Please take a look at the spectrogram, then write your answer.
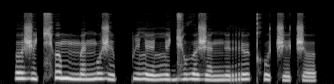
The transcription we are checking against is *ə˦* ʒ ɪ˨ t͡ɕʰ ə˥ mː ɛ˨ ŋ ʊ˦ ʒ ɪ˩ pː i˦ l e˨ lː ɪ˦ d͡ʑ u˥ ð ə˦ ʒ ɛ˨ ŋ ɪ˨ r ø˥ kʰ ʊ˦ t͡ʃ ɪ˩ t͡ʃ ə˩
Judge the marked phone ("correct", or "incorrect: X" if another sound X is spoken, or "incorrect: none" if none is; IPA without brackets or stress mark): correct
